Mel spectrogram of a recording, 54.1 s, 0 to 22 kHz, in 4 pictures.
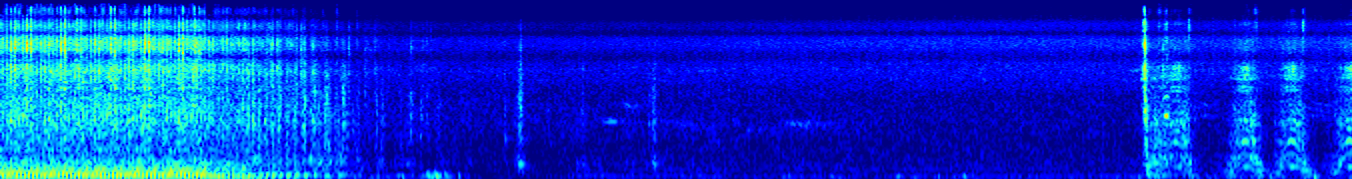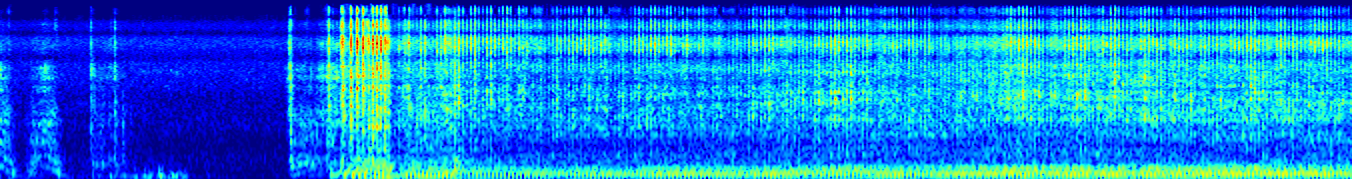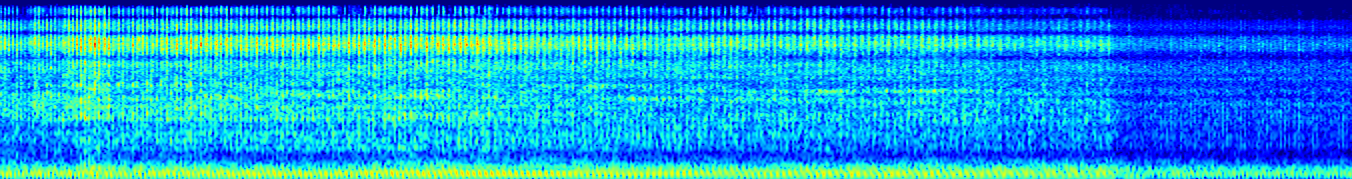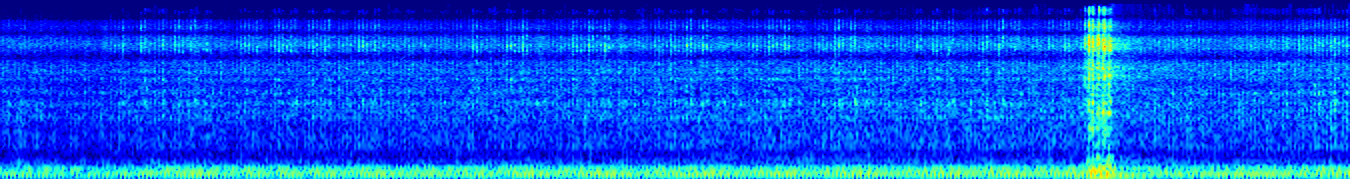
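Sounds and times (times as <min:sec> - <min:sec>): tractor diesel engine running: 0:00.0 - 0:03.6, 0:11.4 - 0:14.1, 0:16.4 - 0:54.0
starter motor cranking engine: 0:00.0 - 0:03.9, 0:11.4 - 0:14.8, 0:16.4 - 0:38.1.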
